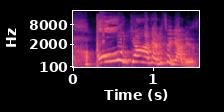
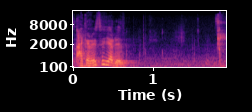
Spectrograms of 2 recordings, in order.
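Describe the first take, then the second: First: High, eager announcement; bubbling over; excited burst. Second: Softer, slower aside; hushed repeat. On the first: Bursting with news. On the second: Repeats it low. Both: Real, not acted.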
